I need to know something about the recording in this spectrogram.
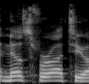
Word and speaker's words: Nosferatu: don't think, but I have seen like that Nosferatu, or is that how you say it? It's the German movie. Are you familiar with that? Yeah, Nosferatu.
